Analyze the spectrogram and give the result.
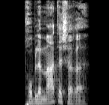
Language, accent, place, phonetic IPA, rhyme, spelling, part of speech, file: German, Germany, Berlin, [pʁobleˈmaːtɪʃəʁə], -aːtɪʃəʁə, problematischere, adjective, De-problematischere.ogg
- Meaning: inflection of problematisch: 1. strong/mixed nominative/accusative feminine singular comparative degree 2. strong nominative/accusative plural comparative degree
